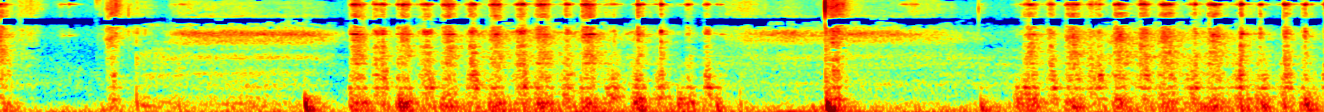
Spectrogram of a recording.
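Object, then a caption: Paper scratch card on wooden table. A thin cardboard lottery scratch-off ticket lies flat on a wooden table while a hand scratches away the remaining coating with the edge of a black plastic disc. A dense run of quick, dry rasping strokes fills the clip, with a couple of sharper taps standing out.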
